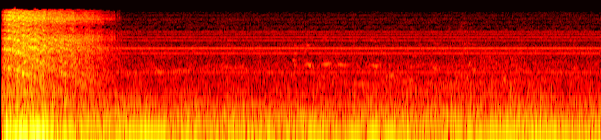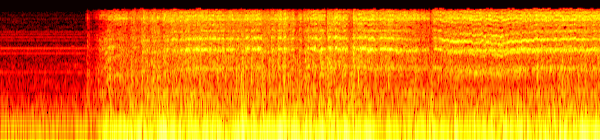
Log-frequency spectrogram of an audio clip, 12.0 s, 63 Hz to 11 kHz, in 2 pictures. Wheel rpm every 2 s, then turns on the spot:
60, 0, 0, 40, 230, 230.
none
